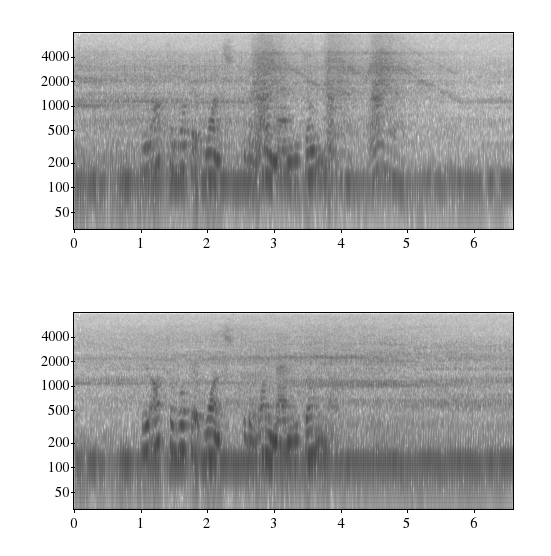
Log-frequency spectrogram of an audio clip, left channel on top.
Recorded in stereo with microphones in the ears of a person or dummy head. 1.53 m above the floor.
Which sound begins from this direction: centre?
A man speaking, at 1.0 s.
